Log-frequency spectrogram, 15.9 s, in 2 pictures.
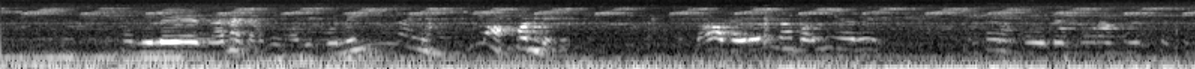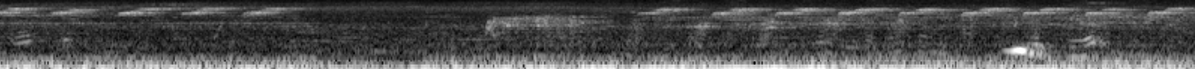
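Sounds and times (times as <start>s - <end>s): bird chirping rhythmically: 0.0s - 10.0s, 11.2s - 15.9s
steady low rumble: 7.2s - 15.8s.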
